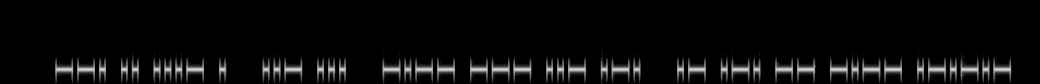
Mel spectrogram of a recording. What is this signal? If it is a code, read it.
Morse code, heard as a keyed tone, about 22 wpm, 700 Hz. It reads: GIVE US YOUR ARMY.
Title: Sentences from Top 1000 Words - Review Part 5 - 22wpm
